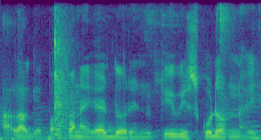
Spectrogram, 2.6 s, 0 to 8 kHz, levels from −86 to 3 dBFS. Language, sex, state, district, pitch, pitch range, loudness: Telugu, male, Andhra Pradesh, Sri Satya Sai, 115 Hz, 110-120 Hz, -19 LUFS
